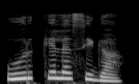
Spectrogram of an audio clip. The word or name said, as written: ಊರ್ಕೆಲಸಿಗ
